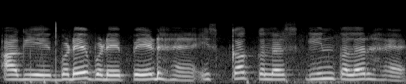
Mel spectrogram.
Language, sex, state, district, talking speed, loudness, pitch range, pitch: Hindi, male, Haryana, Charkhi Dadri, 145 wpm, -15 LUFS, 220-245 Hz, 230 Hz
